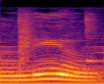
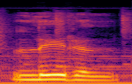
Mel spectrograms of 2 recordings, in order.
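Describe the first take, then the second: First: The middle t sound is dropped. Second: The middle t sounds like a d. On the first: "कुछ लोग लील भी बोलते हैं" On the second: "I'm adding the letter D in this word"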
